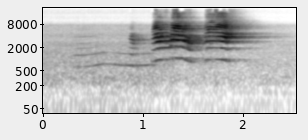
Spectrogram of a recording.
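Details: Pet parrot from Kerala, India, talking in Malayalam: a faint low whistle, then a loud rising and falling harmonic phrase of two or three voice-like syllables, indoors.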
